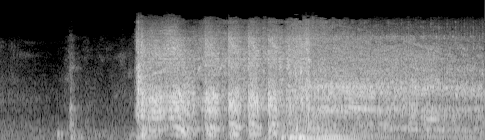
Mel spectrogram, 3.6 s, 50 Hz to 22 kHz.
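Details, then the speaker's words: BMW E92 325i N52 started with the AC compressor belt removed: the engine cranks, catches and settles into a smooth, quiet, even idle. The horrific knock with the belt on is traced to the AC compressor. "Yeah, there we go. So as soon as we take the belt off, it is quiet."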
